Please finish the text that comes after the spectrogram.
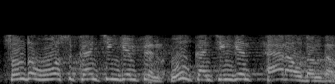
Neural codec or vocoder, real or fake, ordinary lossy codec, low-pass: none; real; AAC, 16 kbps; 7.2 kHz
